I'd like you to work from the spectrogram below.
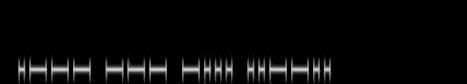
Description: Morse code, heard as a keyed tone, about 21 wpm, 700 Hz. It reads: JOB?
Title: Sentences from Top 1000 Words - Review Part 3 - 22wpm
